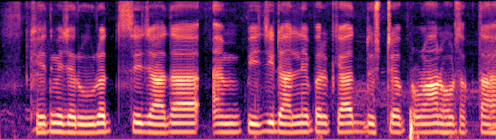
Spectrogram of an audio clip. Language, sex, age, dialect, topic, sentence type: Hindi, male, 18-24, Hindustani Malvi Khadi Boli, agriculture, question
